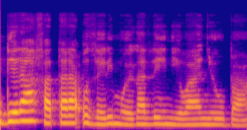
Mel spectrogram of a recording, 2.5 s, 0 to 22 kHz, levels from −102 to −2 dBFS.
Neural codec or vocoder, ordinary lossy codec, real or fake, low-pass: codec, 44.1 kHz, 7.8 kbps, Pupu-Codec; none; fake; 14.4 kHz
